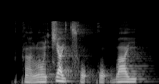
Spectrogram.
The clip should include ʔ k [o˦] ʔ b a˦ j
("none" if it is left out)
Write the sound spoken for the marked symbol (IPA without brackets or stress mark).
o˨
